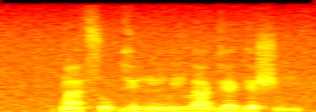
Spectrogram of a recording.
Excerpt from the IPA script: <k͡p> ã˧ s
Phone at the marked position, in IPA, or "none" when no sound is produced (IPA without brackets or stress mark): k͡p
